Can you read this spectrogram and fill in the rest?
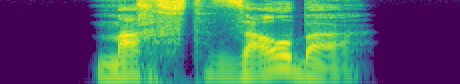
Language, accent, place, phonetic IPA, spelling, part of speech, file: German, Germany, Berlin, [ˌmaxst ˈzaʊ̯bɐ], machst sauber, verb, De-machst sauber.ogg
- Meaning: second-person singular present of saubermachen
